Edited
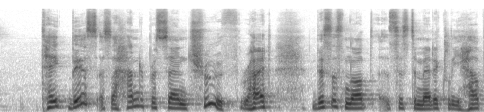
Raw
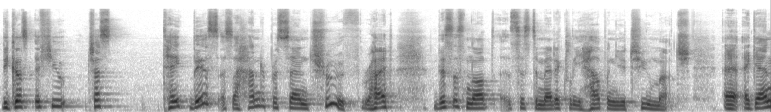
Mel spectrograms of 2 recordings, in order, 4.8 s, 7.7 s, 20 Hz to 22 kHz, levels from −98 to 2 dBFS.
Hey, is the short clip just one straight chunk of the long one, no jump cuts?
yes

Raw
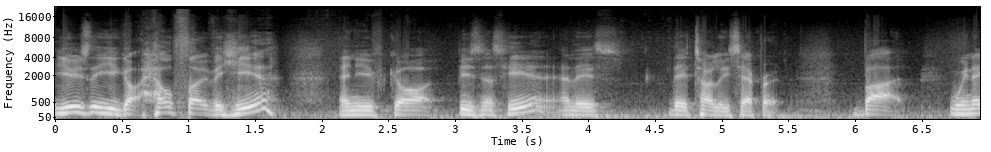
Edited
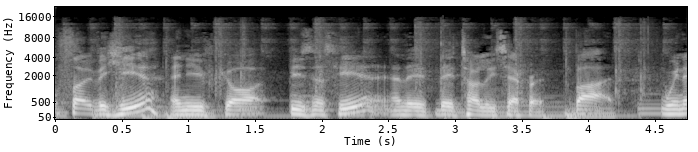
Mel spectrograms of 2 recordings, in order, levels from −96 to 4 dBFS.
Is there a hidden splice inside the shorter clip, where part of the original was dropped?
yes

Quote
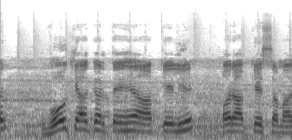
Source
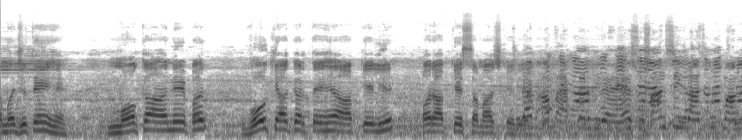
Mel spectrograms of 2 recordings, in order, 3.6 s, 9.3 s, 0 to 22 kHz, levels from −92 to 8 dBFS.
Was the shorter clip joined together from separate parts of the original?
no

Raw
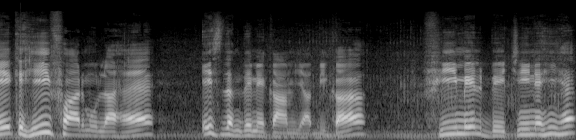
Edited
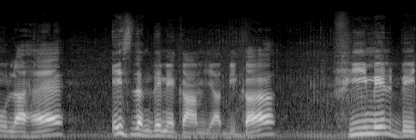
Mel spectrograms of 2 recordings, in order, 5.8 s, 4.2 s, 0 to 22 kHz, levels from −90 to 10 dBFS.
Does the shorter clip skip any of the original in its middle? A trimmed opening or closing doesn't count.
no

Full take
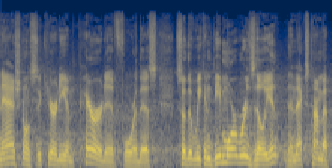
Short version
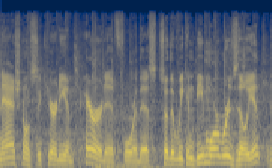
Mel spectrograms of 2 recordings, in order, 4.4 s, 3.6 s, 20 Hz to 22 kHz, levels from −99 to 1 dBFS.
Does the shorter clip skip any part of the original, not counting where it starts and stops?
yes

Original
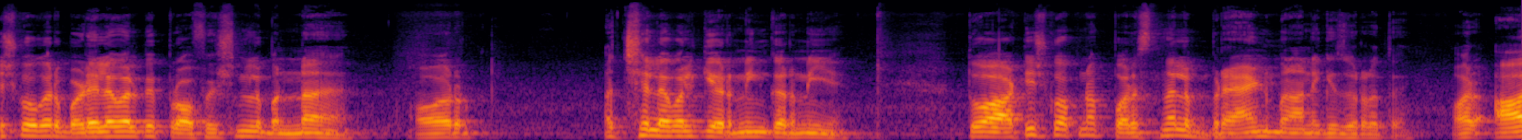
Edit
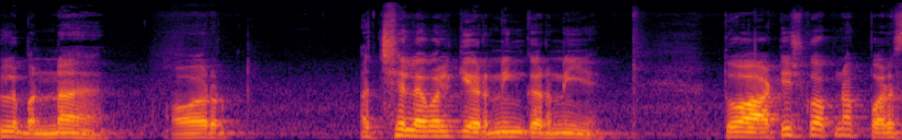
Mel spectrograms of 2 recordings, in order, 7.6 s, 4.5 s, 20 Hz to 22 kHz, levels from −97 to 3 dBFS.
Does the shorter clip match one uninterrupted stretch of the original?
yes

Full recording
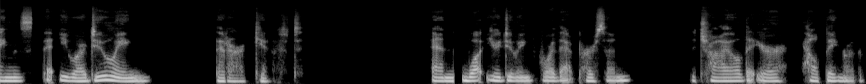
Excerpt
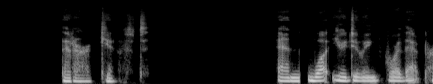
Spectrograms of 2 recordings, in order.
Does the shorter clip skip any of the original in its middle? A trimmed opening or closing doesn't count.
no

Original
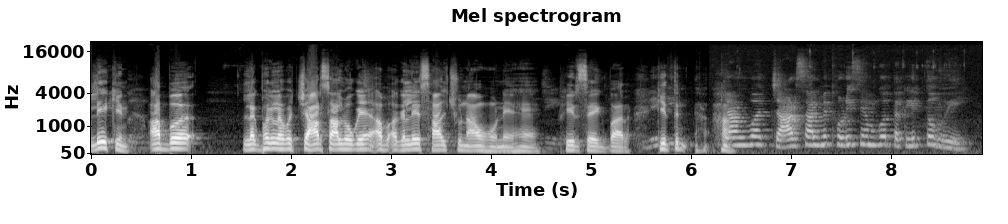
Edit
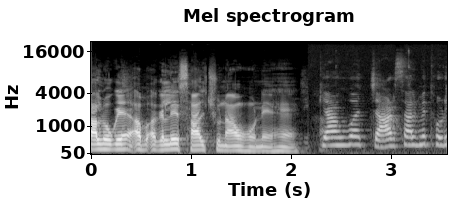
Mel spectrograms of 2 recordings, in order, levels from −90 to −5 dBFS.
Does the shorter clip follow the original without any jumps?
no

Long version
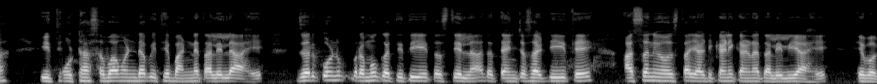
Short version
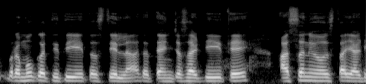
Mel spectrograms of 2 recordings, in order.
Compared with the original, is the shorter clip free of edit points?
yes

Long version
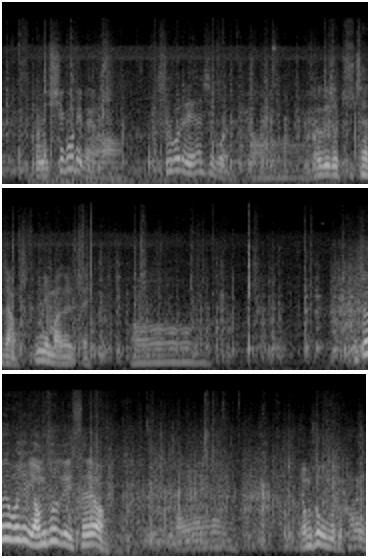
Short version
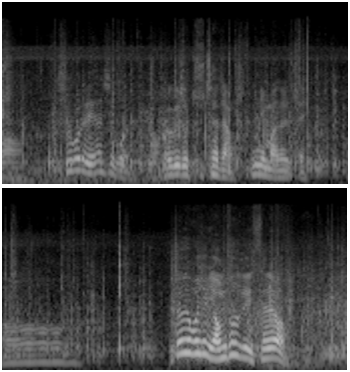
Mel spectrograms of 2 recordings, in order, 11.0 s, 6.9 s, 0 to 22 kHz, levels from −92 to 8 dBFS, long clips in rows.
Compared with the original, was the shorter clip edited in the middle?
yes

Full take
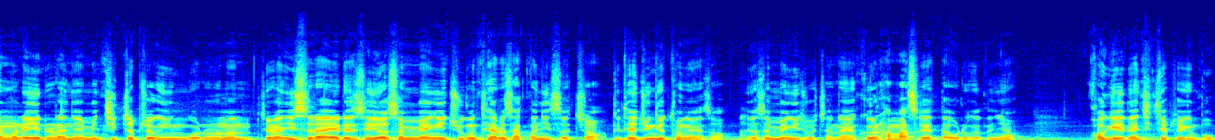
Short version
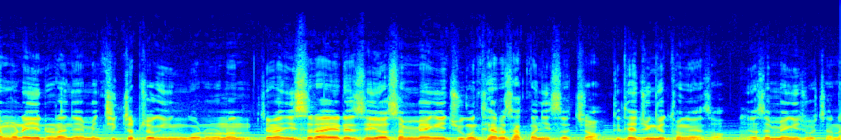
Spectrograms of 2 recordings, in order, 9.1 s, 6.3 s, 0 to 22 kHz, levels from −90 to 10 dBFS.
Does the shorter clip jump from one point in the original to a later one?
no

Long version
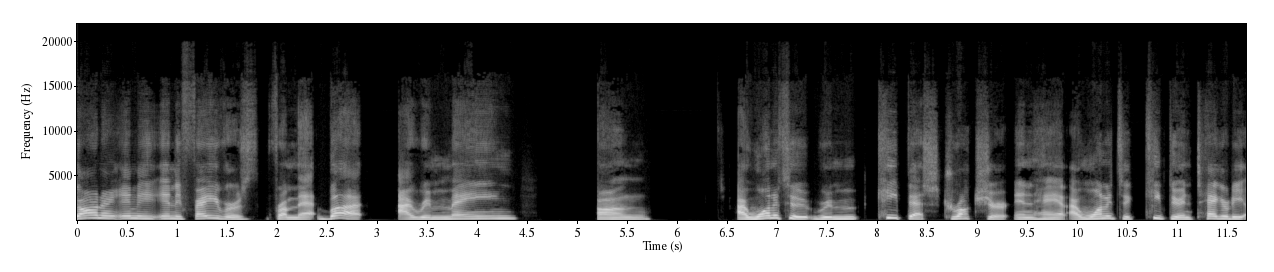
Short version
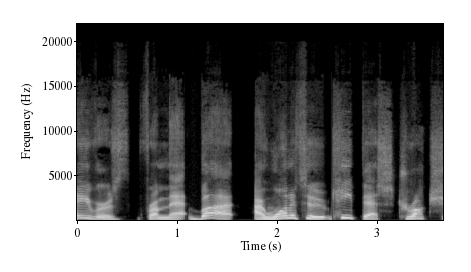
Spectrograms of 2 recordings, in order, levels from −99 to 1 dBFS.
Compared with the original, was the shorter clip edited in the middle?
yes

